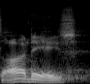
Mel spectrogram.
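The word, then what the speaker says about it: Hades (ᾅδης): It would be pronounced Hades because there is no H, but it has the rough breathing sound, so it becomes Hades.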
